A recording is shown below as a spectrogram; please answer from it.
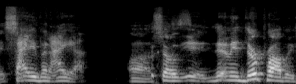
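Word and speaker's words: Savaiinaea: I for the longest time I thought it was Jonah Savanaya, but apparently someone asked him at the combine, and apparently it's Savainaya or something like that.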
